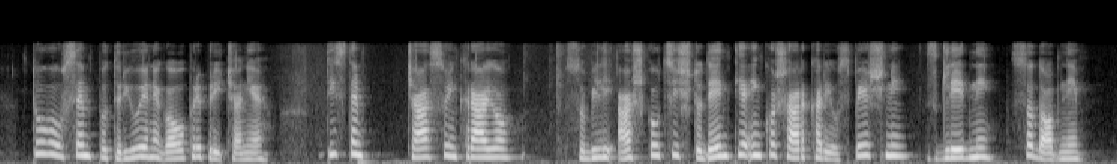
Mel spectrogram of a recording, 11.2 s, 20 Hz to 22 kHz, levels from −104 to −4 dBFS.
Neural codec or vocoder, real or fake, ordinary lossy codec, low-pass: none; real; none; 7.2 kHz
